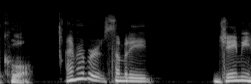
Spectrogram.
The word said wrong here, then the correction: Jaime: Hernandez, the the illustrator of Love and Rockets comics, or Jaime Hernandez, I guess is, is how his name is pronounced.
